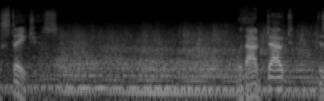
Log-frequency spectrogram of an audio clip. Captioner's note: plane roaring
